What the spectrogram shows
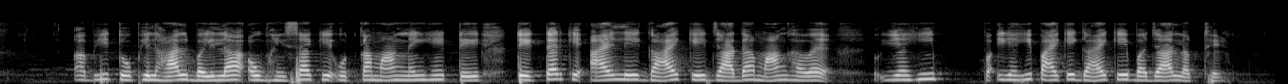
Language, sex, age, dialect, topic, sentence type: Chhattisgarhi, female, 25-30, Western/Budati/Khatahi, agriculture, statement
